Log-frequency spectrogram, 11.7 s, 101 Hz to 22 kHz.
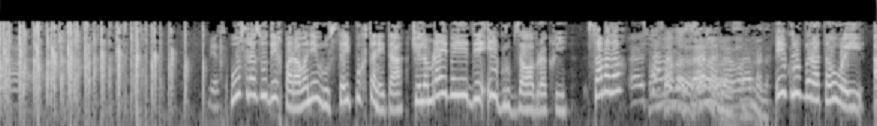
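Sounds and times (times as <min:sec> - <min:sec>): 
group clapping for a correct quiz answer: 0:00.0 - 0:03.0
speech: 0:02.8 - 0:11.6.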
